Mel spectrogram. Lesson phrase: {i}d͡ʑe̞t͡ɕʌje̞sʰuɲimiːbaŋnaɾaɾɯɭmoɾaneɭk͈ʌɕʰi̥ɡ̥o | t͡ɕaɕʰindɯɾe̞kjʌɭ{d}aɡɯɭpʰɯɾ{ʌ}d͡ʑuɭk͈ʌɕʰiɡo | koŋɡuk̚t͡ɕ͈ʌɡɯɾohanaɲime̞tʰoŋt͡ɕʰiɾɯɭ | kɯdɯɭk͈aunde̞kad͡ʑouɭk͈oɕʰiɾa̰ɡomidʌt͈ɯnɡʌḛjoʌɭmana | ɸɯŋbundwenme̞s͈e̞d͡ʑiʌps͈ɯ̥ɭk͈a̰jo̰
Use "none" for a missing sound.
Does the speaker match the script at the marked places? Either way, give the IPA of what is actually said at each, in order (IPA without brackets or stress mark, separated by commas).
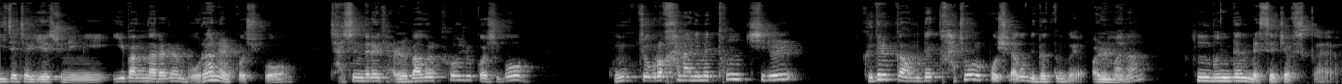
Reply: i, b, ʌ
